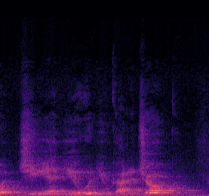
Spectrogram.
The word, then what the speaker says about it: GNU: not follow the dictionary if you call it the new operating system you'll get people confused and it's actually not true you see we've been working on it for almost 30 years and we've been using it for over 20 years so it's not new anymore it's not the new system it's the gnu system there's another erroneous pronunciation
